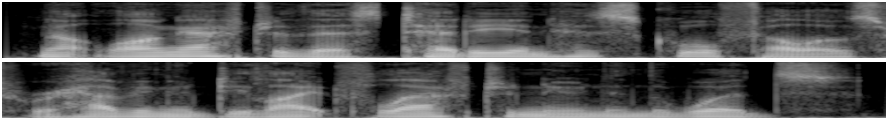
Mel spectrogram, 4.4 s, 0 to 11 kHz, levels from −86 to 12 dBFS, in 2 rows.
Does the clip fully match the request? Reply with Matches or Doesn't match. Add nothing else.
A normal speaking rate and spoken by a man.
Doesn't match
